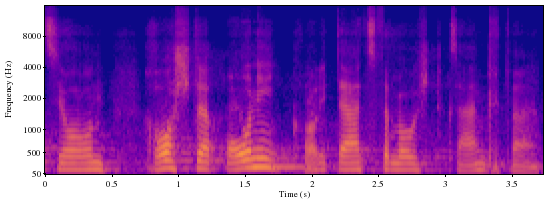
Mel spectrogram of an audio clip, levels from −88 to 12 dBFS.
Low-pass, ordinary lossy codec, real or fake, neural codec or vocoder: 14.4 kHz; Opus, 24 kbps; fake; codec, 32 kHz, 1.9 kbps, SNAC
